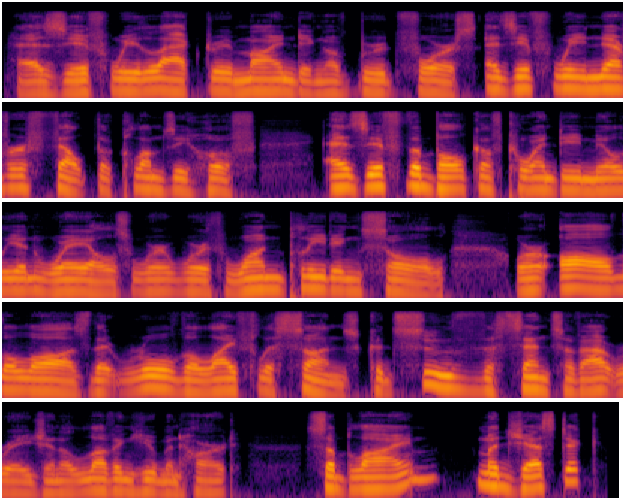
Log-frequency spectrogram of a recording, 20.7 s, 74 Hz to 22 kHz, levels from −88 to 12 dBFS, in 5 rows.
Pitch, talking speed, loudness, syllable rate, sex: 115 Hz, 150 wpm, -19 LUFS, 4.1 syllables/s, male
